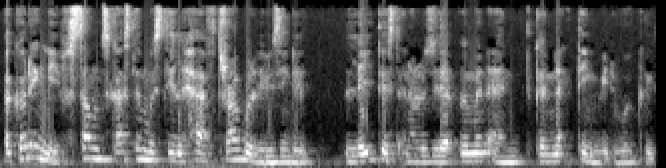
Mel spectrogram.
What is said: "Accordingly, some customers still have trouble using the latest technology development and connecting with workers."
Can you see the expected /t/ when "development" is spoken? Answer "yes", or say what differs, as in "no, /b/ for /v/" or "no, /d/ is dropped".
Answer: no, /t/ is dropped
